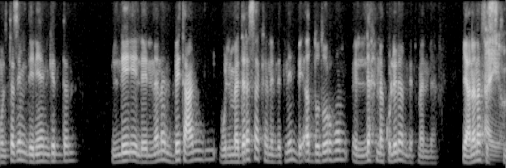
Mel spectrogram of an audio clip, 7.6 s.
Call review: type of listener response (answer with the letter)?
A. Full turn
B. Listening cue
B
